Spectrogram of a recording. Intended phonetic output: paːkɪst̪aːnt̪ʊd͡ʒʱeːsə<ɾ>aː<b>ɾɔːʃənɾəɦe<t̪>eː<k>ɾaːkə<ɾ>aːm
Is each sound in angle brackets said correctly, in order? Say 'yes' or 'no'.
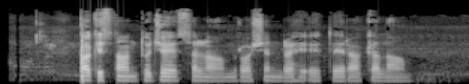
no, no, yes, no, no

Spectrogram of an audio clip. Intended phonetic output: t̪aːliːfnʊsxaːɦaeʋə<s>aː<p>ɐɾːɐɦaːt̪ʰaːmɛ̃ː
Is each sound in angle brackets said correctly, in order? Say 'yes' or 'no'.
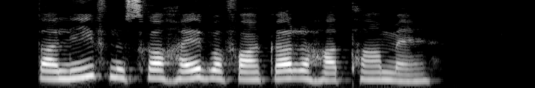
no, no

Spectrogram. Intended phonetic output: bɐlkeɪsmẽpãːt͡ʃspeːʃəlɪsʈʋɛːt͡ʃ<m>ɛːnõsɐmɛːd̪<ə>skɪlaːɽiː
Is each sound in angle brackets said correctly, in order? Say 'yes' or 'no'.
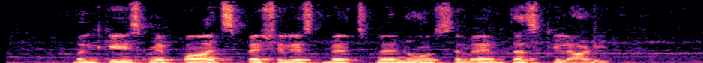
yes, no

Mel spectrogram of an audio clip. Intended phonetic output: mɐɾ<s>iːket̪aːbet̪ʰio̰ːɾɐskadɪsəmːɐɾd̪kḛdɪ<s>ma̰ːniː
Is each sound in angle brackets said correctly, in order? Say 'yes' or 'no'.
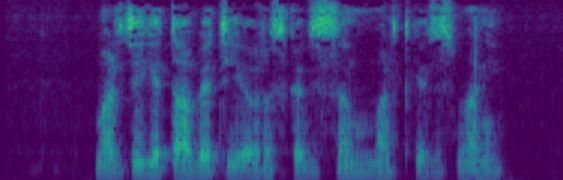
no, yes

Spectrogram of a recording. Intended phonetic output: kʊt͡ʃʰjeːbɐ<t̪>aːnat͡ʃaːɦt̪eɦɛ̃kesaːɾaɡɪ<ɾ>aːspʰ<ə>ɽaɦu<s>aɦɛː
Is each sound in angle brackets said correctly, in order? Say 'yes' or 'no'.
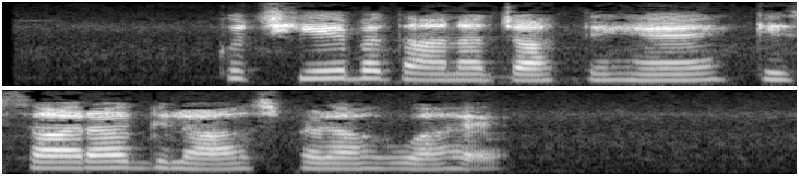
yes, no, no, no

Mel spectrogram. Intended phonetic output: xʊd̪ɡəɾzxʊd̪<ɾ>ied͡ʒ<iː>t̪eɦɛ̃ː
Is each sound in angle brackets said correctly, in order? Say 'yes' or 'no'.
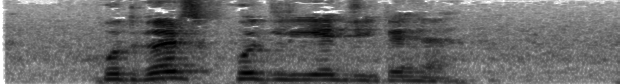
no, yes

